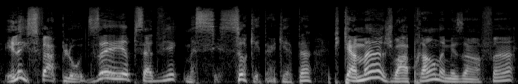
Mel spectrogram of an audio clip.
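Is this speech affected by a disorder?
No.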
